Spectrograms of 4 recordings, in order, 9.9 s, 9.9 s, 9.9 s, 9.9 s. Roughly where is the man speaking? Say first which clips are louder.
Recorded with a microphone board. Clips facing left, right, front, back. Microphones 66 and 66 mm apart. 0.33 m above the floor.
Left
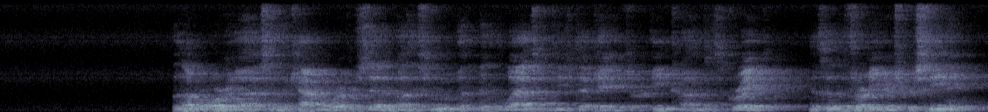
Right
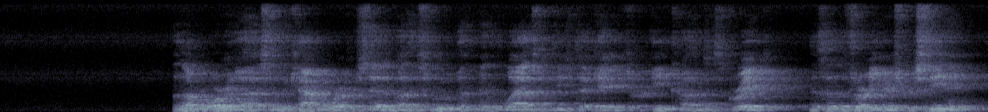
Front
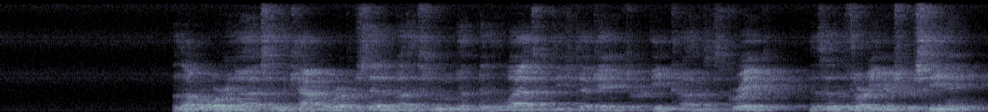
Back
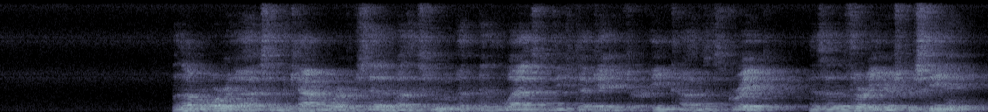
Left 1 dB, front 1 dB; left.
